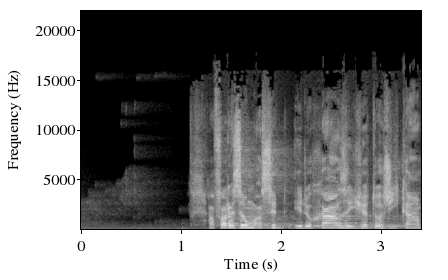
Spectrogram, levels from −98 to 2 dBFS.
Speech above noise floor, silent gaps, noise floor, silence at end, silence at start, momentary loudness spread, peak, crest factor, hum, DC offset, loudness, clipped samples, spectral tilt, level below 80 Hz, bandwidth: 38 dB; none; -56 dBFS; 0 s; 1.1 s; 10 LU; -2 dBFS; 16 dB; none; under 0.1%; -16 LUFS; under 0.1%; -1.5 dB/octave; -60 dBFS; 17 kHz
